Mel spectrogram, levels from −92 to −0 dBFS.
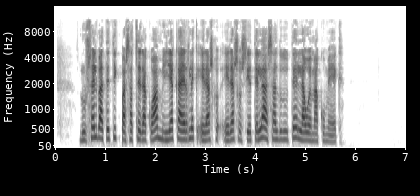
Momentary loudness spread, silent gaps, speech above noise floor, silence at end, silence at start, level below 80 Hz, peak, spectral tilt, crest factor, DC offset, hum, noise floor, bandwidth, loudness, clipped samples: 10 LU; none; 62 dB; 1.3 s; 0.5 s; -78 dBFS; -4 dBFS; -1.5 dB/octave; 22 dB; under 0.1%; none; -88 dBFS; 11.5 kHz; -25 LUFS; under 0.1%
